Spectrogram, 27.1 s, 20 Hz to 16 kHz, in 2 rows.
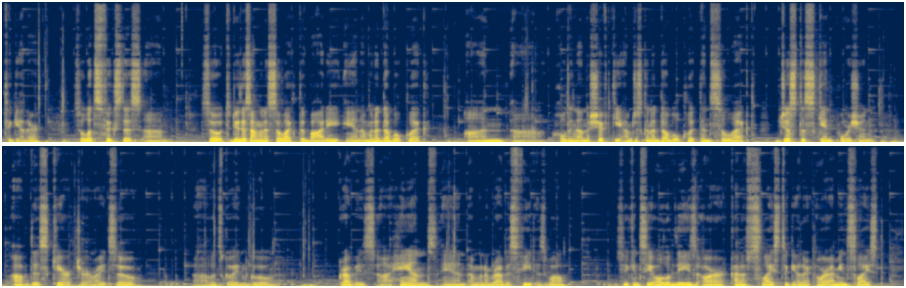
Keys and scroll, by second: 0.5 alt+super+z.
